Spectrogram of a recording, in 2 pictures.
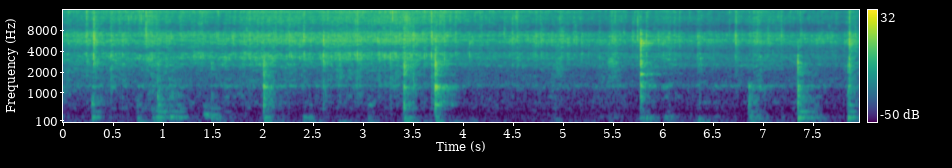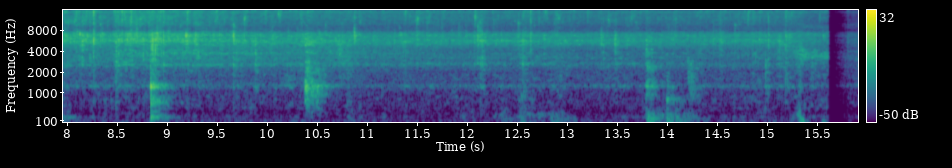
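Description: Onions frying in a pan with ginger garlic paste on medium heat, a steady close sizzle with frequent stirring clatter and scraping throughout, no talk.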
